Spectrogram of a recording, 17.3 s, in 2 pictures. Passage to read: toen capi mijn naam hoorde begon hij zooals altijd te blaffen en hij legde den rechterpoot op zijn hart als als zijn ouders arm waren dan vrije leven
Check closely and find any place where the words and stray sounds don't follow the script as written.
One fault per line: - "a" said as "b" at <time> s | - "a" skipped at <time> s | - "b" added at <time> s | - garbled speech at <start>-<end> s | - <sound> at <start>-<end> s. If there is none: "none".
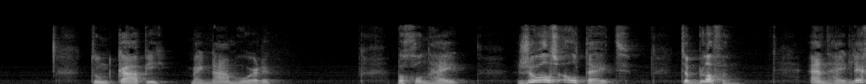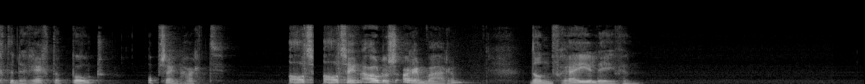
none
